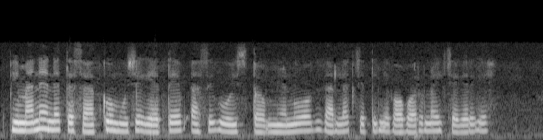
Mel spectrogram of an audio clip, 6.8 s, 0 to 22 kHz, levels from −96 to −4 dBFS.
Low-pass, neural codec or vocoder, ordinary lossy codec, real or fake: 7.2 kHz; none; AAC, 32 kbps; real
